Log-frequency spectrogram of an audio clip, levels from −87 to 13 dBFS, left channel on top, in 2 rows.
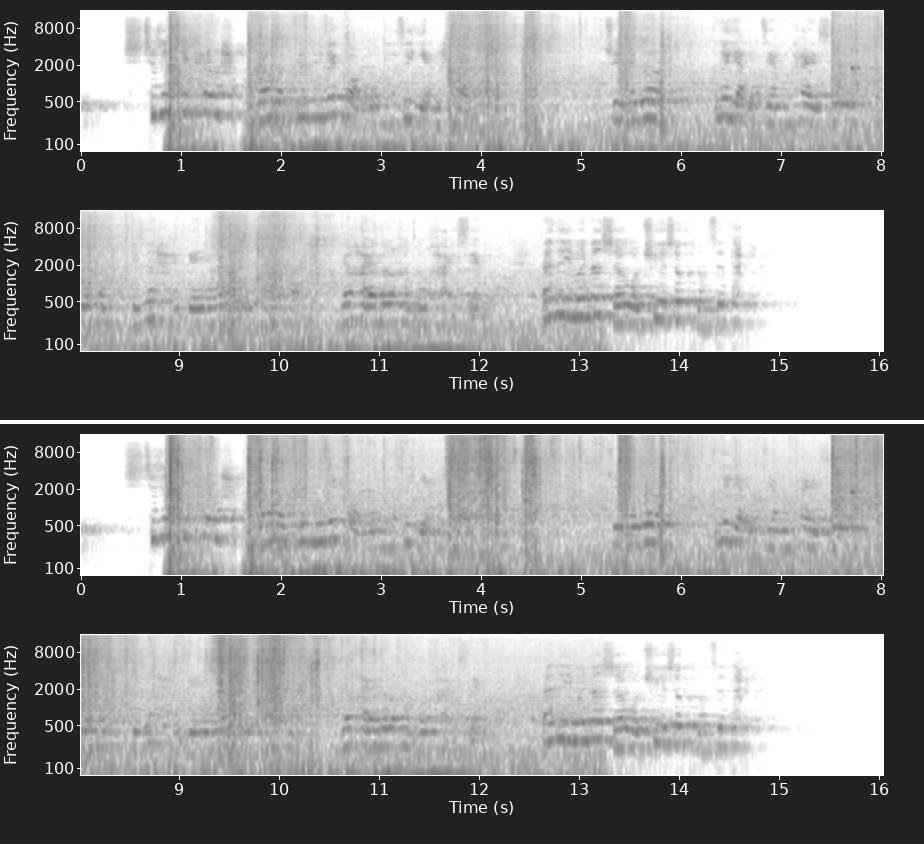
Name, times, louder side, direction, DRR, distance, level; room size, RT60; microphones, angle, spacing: voice 1, 0.4-4.3 5.2-5.9 6.3-12.1 12.3-14.6, left 1 dB, 25° left, 1 dB, 4.9 m, -45 dB
sound 1, 0.8-13.3, right 8 dB, 60° right, 1.4 m, -37 dB
28.0 x 25.0 x 8.0 m, 1.0 s
head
